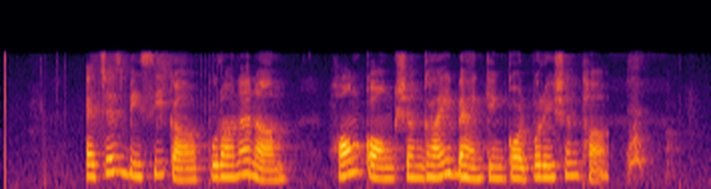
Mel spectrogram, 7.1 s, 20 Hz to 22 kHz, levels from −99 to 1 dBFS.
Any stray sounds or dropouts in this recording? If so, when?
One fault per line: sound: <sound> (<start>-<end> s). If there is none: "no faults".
sound: bark (6.2-6.5 s)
